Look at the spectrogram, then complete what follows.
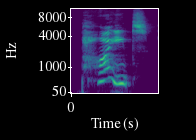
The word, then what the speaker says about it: pint: is not comb um pint which is kind of surprising this is in irregular pronunciation uh we are pronouncing this with a long eye rather than a short eye such as in hint um so hint is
